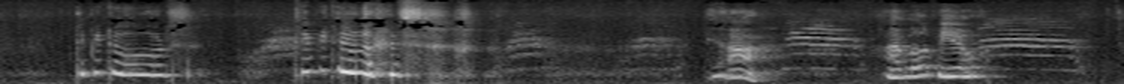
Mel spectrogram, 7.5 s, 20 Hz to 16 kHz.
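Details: Small, talkative female pet cat recorded 3 February 2018, giving a run of meows: several drawn-out, wavering cries with a rising-then-falling pitch, separated by brief pauses, some ending in a sharp downward slide.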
